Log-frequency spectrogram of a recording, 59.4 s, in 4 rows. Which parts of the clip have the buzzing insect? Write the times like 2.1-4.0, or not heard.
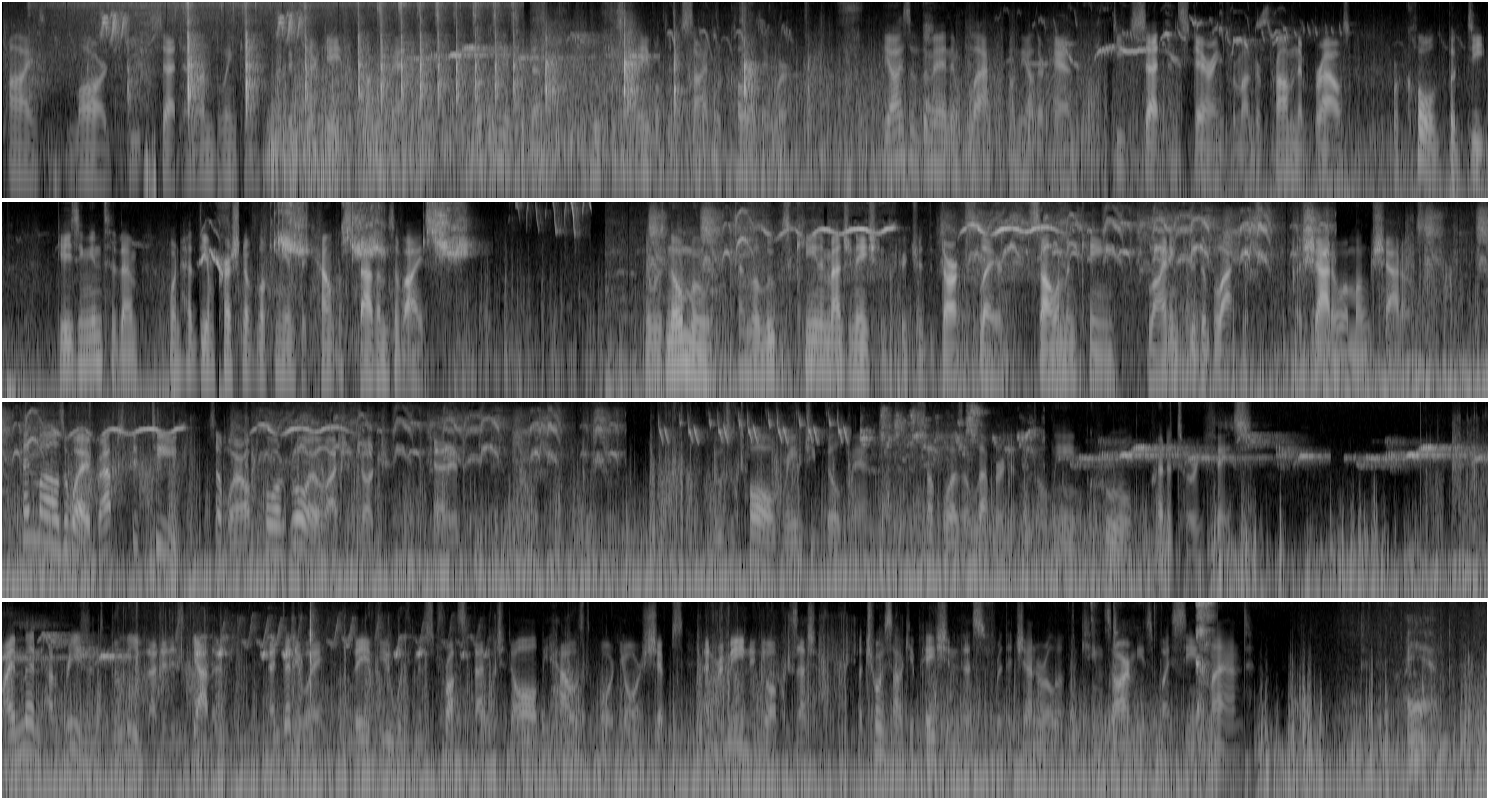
not heard.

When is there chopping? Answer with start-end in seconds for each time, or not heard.
0.2-8.2.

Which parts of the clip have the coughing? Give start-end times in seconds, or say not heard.
8.2-9.3, 55.5-56.7.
